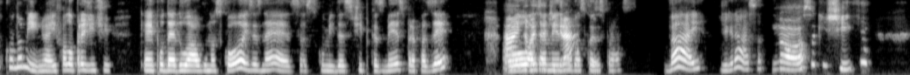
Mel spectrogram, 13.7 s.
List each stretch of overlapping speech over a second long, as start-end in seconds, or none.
7.5-8.9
